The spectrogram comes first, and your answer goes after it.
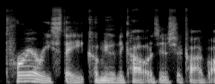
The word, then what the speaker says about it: Prairie: You didn't say Perry State, but you know how you say Perry State? I did used to say that. So I'm like, it's Prairie.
